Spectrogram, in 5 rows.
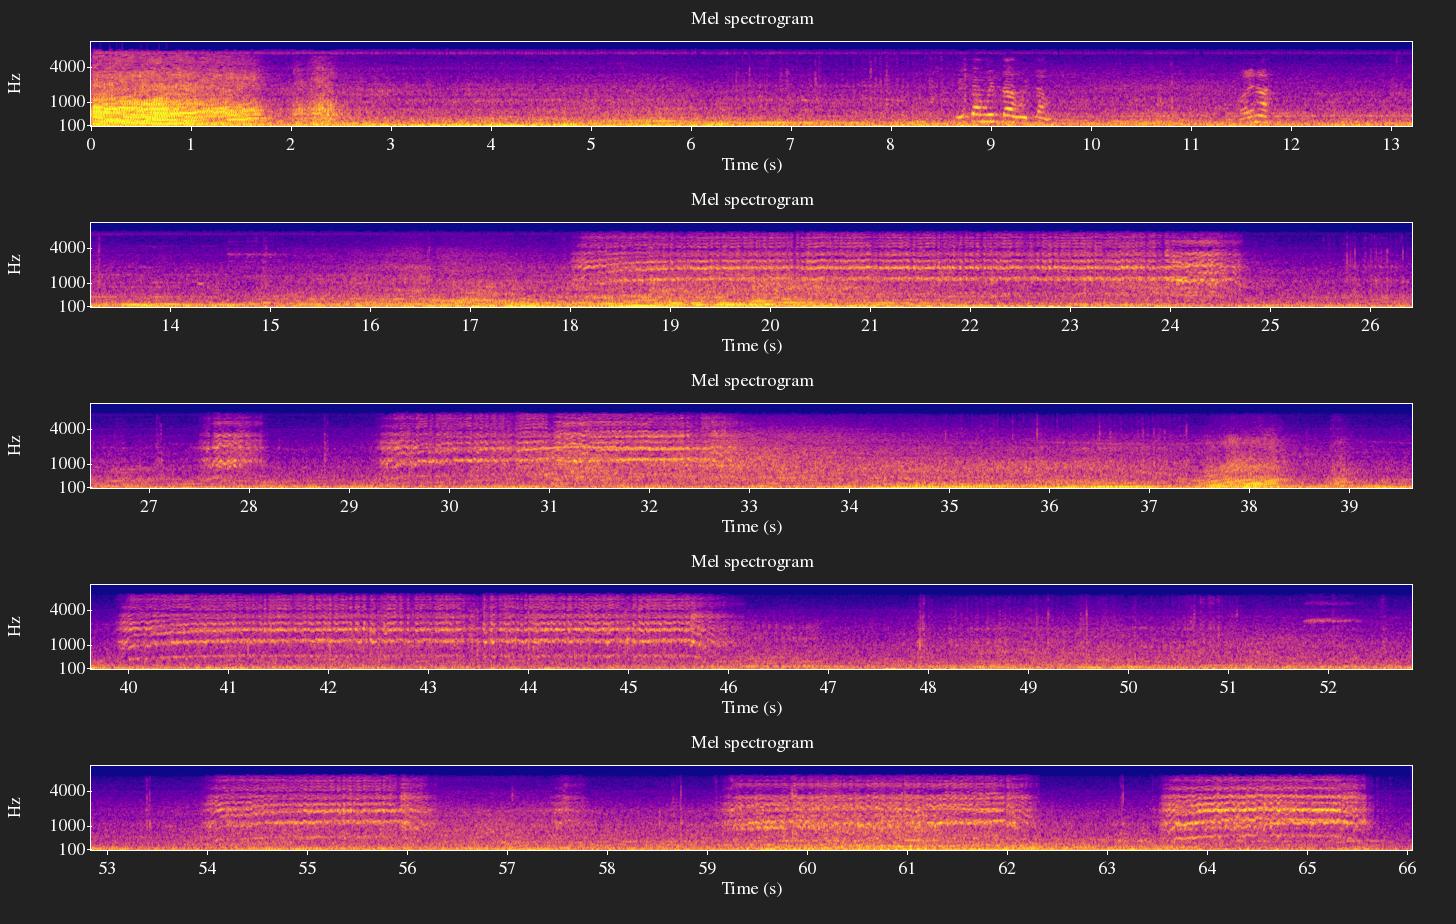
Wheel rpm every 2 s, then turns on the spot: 0, 0, 0, 10, 10, 0, 0, 0, 0, 110, 160, 160, 90, 30, 30, 150, 90, 10, 10, 0, 110, 160, 150, 20, 10, 20, 10, 120, 40, 30, 150, 60, 120.
6-10 24-26 34-38 48-50 56-58 62-64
